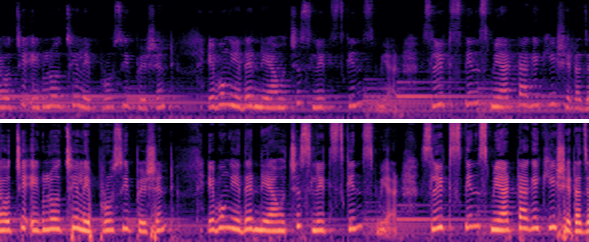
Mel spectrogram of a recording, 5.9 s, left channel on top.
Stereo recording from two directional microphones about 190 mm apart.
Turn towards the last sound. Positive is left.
turn(degrees=-55)  # may be behind; listen again after turning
